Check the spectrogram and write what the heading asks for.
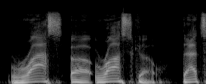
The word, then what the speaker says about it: Racicot: And we asked him and he said it's pronounced Ros uh Rosco. That's how he pronounces it. Rosco, tell him the Italian boy that speaks French, English, Ukrainian up in Montreal says it's Rasico.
